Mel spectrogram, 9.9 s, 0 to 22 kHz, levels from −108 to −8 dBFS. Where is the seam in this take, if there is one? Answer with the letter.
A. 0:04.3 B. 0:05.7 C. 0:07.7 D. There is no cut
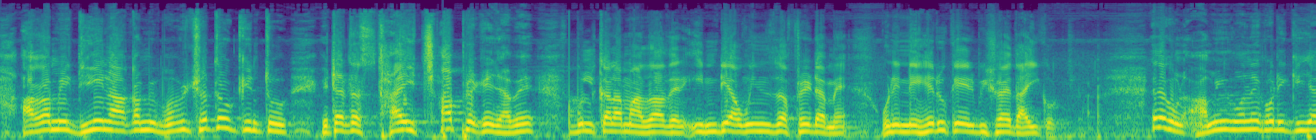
A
